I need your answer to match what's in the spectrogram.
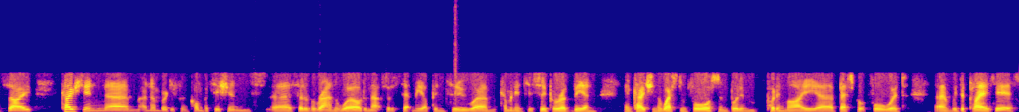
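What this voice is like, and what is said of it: English accent. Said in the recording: “Nice accent there, no doubt stemming from another part of the world... you picked up on that accent. From England originally”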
